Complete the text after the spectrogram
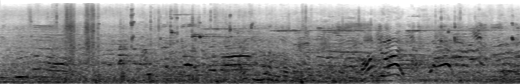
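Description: Shoes squeak sharply on a hard court.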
